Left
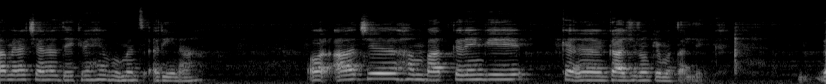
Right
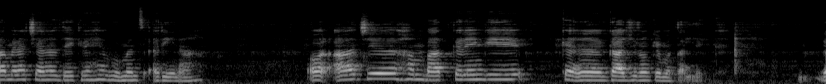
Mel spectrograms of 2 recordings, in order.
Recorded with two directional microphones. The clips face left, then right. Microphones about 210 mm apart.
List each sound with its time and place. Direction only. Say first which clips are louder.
0.0 s speech: right 2 dB; 35° right (ahead or behind)
3.1 s speech: right 3 dB; 35° right (ahead or behind)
